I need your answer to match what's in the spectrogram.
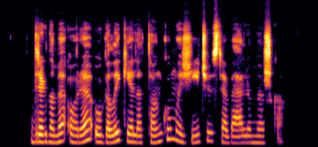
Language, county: Lithuanian, Klaipėda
